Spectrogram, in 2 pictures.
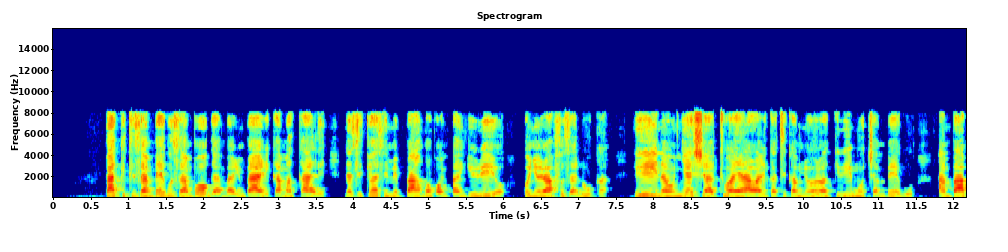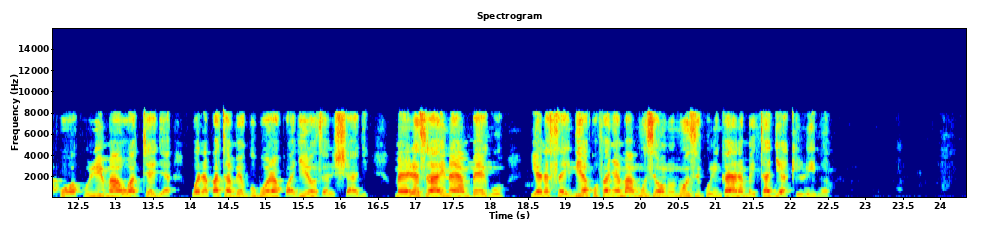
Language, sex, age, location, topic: Swahili, female, 18-24, Dar es Salaam, agriculture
